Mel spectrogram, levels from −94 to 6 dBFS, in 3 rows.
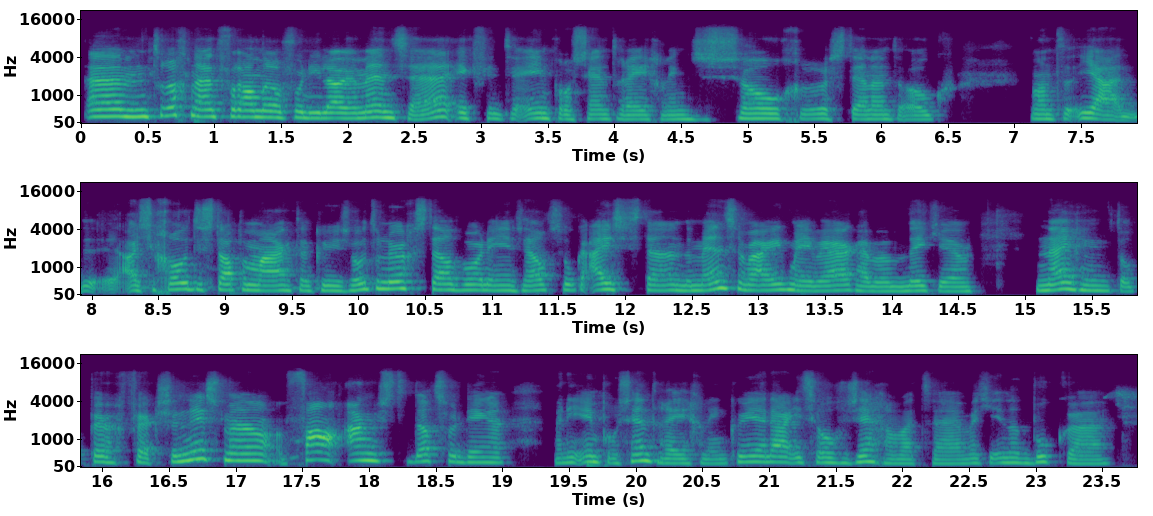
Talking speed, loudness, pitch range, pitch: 175 wpm, -27 LUFS, 160-205 Hz, 180 Hz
